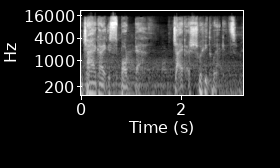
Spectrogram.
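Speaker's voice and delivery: low, soft, hushed, grave whisper.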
